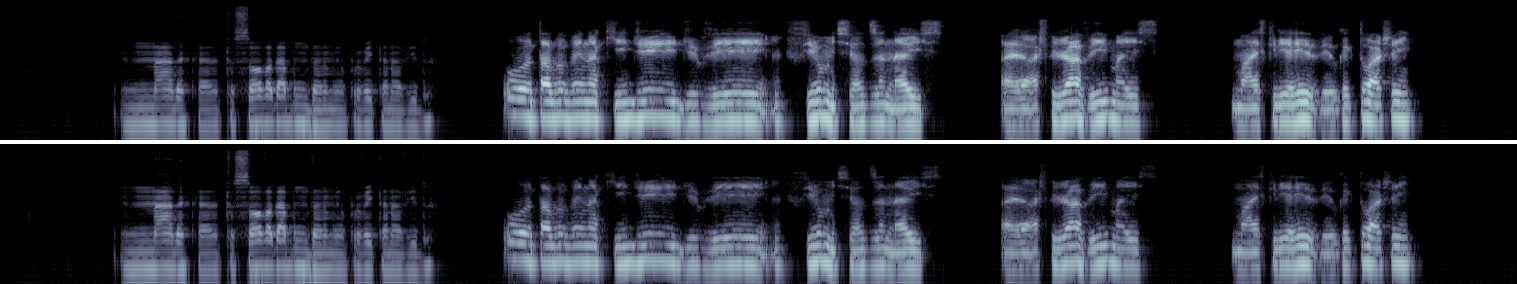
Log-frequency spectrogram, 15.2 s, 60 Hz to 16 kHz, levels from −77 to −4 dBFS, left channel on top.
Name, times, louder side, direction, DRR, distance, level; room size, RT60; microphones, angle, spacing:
voice 1, 1.2-4.3, right 1 dB, 20° right, 4.9 m, -37 dB
voice 2, 5.0-9.4 10.0-11.6 12.3-14.1, left 6 dB, 50° left, 0.5 m, -27 dB
head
